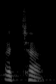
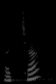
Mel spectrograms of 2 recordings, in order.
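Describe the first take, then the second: First: It sounds plain and agreeing. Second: It sounds gossipy and intrigued. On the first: The speaker agrees; it means okay. "or agreement, simply okay" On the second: The listener wants to hear more gossip. "A common word used while gossiping"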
